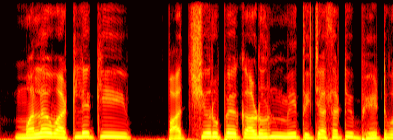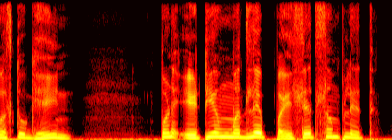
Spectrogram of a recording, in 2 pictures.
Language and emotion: Marathi, sad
